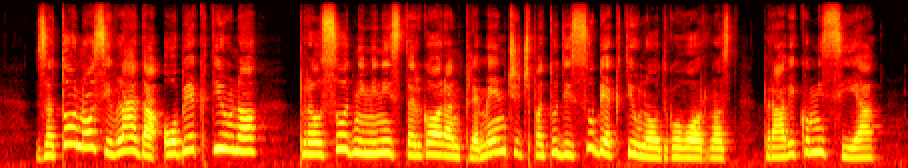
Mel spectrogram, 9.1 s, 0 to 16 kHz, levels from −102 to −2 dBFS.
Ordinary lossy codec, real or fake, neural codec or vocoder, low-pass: none; real; none; 14.4 kHz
